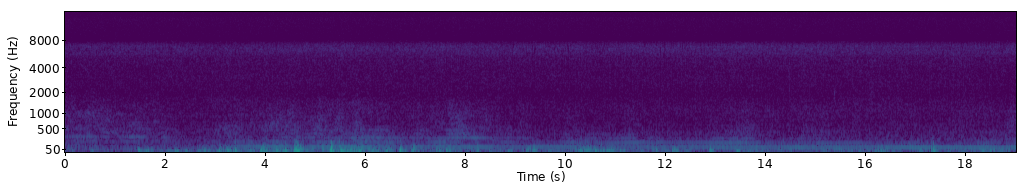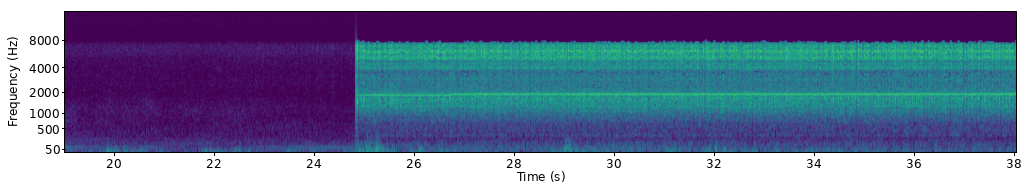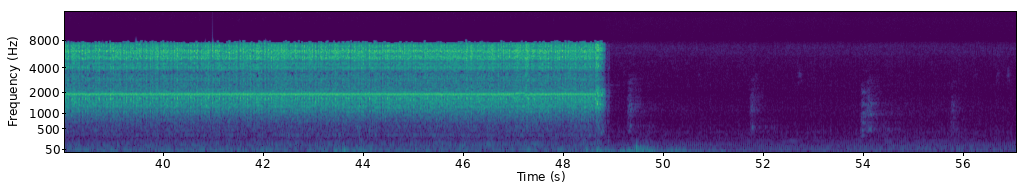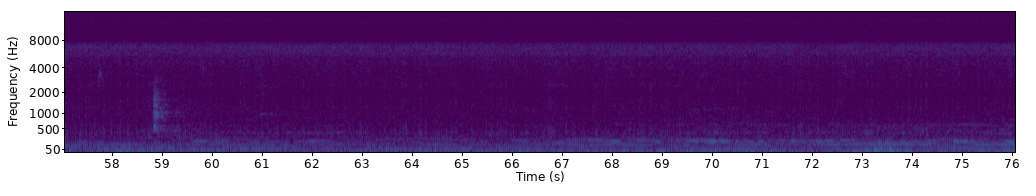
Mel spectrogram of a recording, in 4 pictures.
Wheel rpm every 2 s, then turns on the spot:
0, 0, 0, 0, 0, 0, 0, 0, 0, 0, 0, 0, 50, 110, 110, 110, 110, 110, 110, 110, 110, 110, 110, 110, 50, 0, 0, 0, 0, 0, 0, 0, 0, 0, 0, 0, 0, 0.
none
